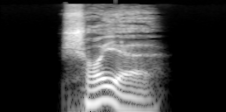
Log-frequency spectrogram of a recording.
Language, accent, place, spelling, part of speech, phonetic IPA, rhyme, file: German, Germany, Berlin, scheue, adjective / verb, [ˈʃɔɪ̯ə], -ɔɪ̯ə, De-scheue.ogg
- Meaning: inflection of scheuen: 1. first-person singular present 2. first/third-person singular subjunctive I 3. singular imperative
